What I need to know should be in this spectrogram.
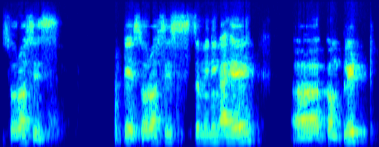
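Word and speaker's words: sorosis: Okay, सोरोसिस spelling P एस ओ आर ओ एस आय एस, इट्स सोरोसिस.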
